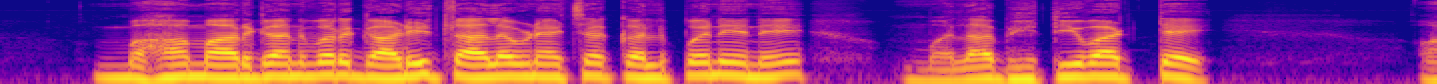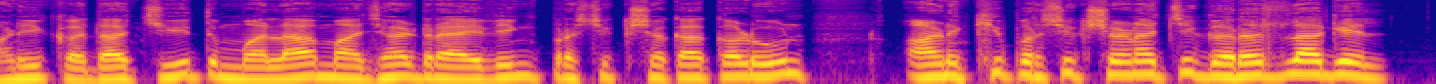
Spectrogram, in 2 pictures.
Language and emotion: Marathi, fearful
